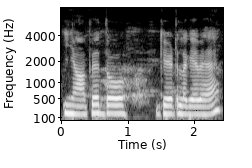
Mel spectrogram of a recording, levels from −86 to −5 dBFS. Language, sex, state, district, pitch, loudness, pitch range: Hindi, male, Uttar Pradesh, Saharanpur, 170 Hz, -13 LUFS, 160-175 Hz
